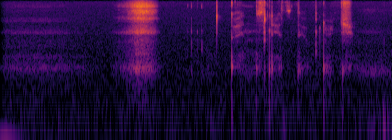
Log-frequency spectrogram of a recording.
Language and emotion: Russian, neutral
